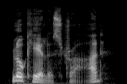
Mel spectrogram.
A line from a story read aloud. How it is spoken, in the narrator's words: said he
